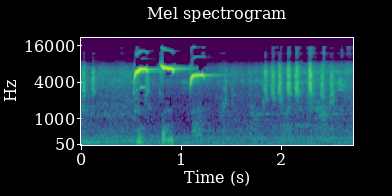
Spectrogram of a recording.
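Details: Male orange-headed thrush meeting a female gives three loud, high slurred whistles in quick succession, followed by a soft rapid series of short, dry chattering notes.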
